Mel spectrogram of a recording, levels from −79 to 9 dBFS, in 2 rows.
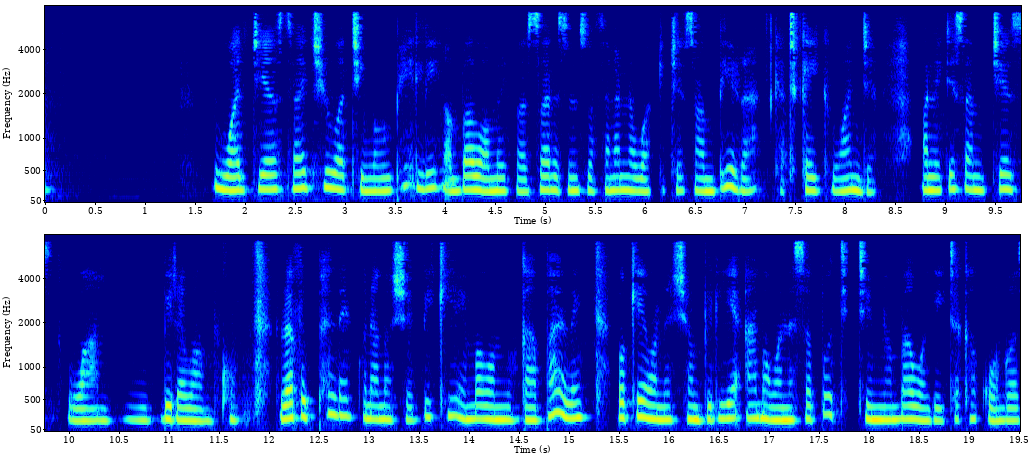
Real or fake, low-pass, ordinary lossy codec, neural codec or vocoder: fake; 7.2 kHz; MP3, 32 kbps; codec, 16 kHz, about 1 kbps, DyCAST, with the encoder's durations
